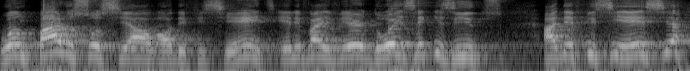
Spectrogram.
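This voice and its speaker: Over noticeable background noise, a man talks at a fairly slow pace in an extremely high pitch with ordinary pitch variation. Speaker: social security advisor. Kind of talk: live TV Q&A.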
